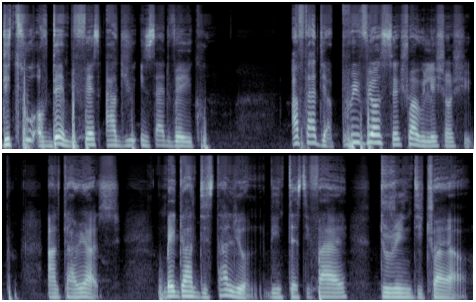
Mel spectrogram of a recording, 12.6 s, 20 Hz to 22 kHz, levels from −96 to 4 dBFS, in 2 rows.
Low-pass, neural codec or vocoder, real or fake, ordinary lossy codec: none; none; real; none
